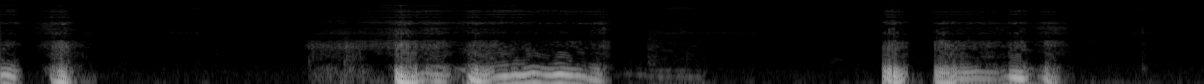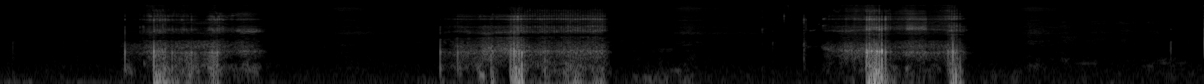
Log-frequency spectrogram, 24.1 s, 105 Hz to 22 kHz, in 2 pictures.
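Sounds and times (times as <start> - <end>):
person snoring: 0.0 - 0.8, 3.2 - 7.1, 8.8 - 10.7, 13.3 - 14.7, 16.4 - 18.2, 20.2 - 21.8
quiet breaths: 0.0 - 24.0.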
